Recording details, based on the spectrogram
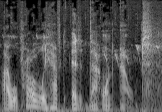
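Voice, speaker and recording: A man's voice: medium pitch, wildly swooping pitch, a little fast, vocal fry, faint music behind. A man with a stuffy nose from allergies, giving laid-back, joking commentary over gameplay. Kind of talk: let's play commentary.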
